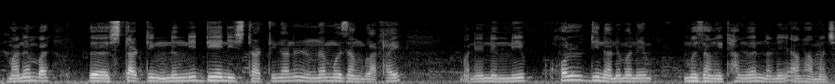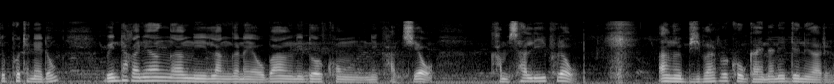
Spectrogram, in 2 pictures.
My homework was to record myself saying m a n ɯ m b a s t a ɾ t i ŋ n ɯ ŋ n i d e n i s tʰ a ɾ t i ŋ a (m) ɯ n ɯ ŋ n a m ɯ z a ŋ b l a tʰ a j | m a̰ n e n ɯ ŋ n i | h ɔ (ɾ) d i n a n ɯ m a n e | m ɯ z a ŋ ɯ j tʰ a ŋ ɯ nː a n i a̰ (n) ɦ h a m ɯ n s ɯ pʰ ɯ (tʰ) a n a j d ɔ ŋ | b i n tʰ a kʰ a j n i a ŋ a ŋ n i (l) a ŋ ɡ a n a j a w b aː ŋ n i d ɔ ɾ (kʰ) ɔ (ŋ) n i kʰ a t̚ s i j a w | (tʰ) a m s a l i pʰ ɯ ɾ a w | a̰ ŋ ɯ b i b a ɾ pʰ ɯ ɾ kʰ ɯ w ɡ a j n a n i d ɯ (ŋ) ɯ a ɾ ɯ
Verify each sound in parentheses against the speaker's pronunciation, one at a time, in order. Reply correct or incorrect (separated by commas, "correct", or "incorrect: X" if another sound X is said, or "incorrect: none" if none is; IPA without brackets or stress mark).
incorrect: n, incorrect: l, incorrect: ŋ, correct, correct, correct, correct, incorrect: kʰ, incorrect: n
